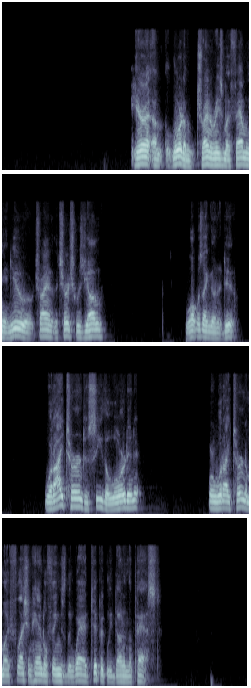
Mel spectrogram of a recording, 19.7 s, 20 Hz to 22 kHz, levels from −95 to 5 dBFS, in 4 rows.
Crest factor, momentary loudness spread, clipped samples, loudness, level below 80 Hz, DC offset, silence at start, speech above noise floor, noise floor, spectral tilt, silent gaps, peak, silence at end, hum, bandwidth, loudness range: 20 dB; 10 LU; under 0.1%; -22 LUFS; -68 dBFS; under 0.1%; 2.6 s; over 68 dB; under -90 dBFS; -6.5 dB/octave; none; -4 dBFS; 1.85 s; none; 12.5 kHz; 8 LU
